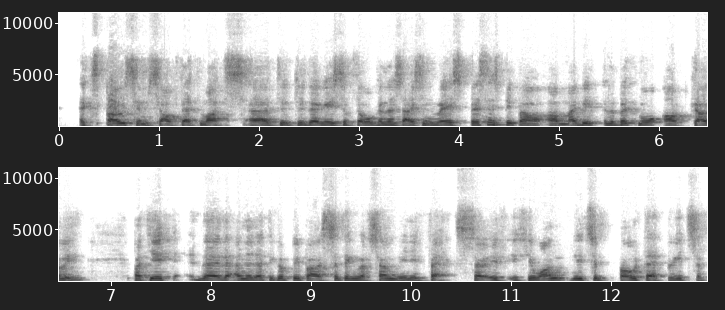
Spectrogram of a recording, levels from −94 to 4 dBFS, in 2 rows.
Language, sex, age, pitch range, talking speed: English, male, 60-79, 130-160 Hz, 210 wpm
